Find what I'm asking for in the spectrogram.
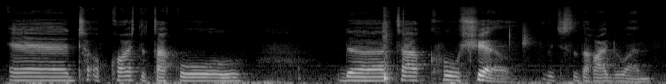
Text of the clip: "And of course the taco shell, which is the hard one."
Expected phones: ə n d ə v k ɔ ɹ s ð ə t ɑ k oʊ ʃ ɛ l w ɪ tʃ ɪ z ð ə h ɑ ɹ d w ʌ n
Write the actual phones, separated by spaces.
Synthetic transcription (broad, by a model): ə n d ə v k ɔ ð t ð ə t ɑ k oʊ ʃ ɛ l w ɪ tʃ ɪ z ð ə h ɑ ɹ d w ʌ n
